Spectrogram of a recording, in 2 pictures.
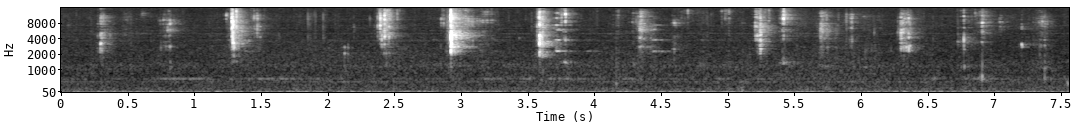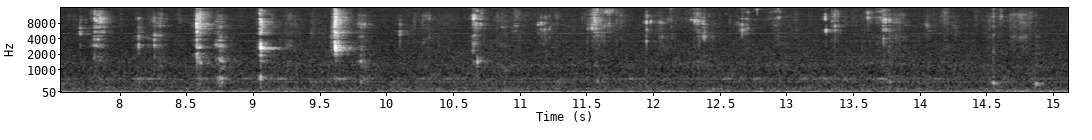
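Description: Close-miked chewing of pizza with the mouth closed: a string of small wet clicks and crunches, thickest over the first ten seconds and sparser after that.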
